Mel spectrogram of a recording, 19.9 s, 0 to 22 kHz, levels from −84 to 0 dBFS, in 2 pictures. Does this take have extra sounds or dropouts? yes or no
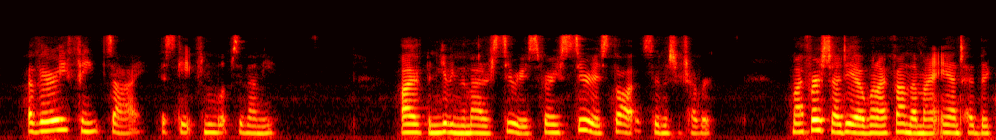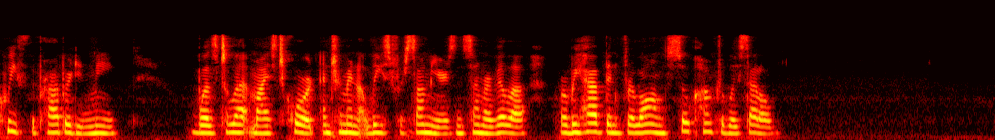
no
